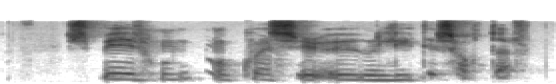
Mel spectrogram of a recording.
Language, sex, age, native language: Icelandic, male, 11, Icelandic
